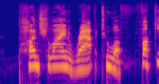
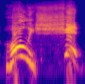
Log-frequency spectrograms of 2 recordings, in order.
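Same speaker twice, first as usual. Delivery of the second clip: amazed; 11 semitones higher, 5 dB louder, much slower than usual. Real, not acted. Amazed reaction.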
